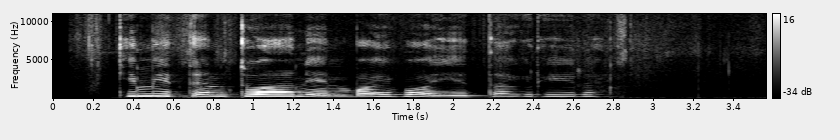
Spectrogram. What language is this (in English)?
Kalenjin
